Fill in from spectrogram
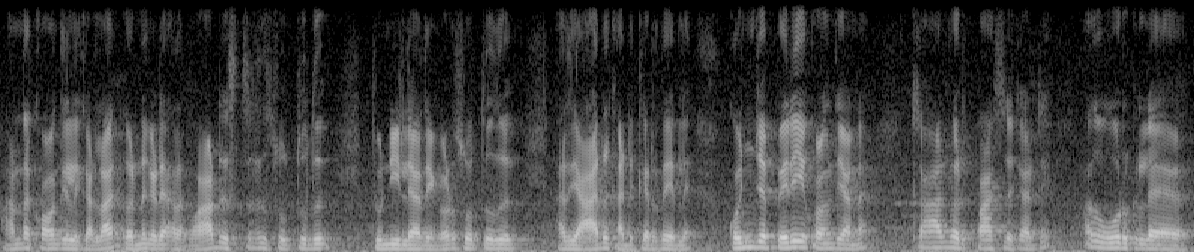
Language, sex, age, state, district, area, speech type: Tamil, male, 60+, Tamil Nadu, Erode, rural, spontaneous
